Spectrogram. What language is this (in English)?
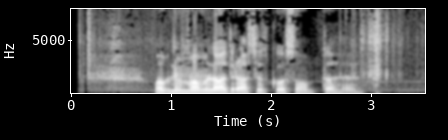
Urdu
